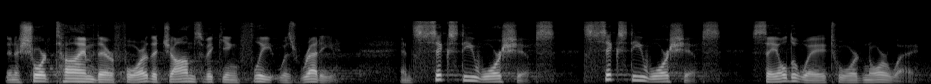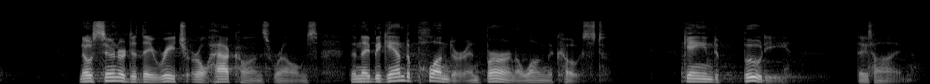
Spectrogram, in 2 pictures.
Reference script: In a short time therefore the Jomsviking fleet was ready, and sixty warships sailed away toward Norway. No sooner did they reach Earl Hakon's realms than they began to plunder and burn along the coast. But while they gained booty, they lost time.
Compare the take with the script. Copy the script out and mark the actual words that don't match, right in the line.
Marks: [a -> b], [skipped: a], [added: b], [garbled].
In a short time therefore the Jomsviking fleet was ready, and sixty warships [added: sixty warships] sailed away toward Norway. No sooner did they reach Earl Hakon's realms than they began to plunder and burn along the coast. [skipped: But while they] gained booty, they [skipped: lost] time.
